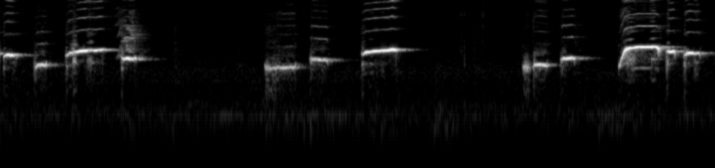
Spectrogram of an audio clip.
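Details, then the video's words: Pet cockatiel kept at home, known for saying the Turkish phrase for donkey foal and giving whistling shows; clear whistled phrases of short low and higher notes, repeated in three bursts with pauses, each ending on a longer rising tone. "Sultan Papağanı Konuşması - Eşek Sıpası Diyor"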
